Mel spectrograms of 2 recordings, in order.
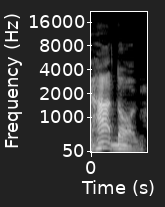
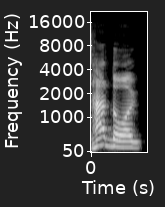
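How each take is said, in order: First: It is said in a Chicago accent. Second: It is said in a New York accent. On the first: "because Chicago, you say hot dog" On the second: "And then New York is hot dog"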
